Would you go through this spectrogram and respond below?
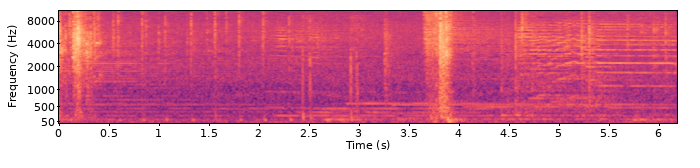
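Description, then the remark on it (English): A sitcom door opens with one firm thunk partway through, set against a steady backdrop of soft, tonal background music with faint clicks. No one speaks. “Let's go to the sitcom door.”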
